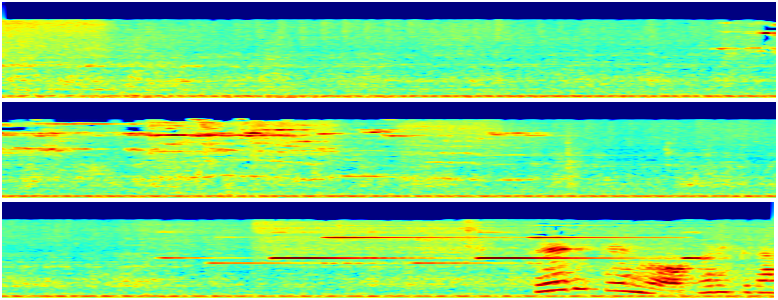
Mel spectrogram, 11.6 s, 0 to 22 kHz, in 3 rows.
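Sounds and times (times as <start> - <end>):
stationary local electric train humming and rumbling: 0.0 - 11.5
faint high-pitched whines and squeaks: 3.6 - 6.8, 8.5 - 11.5
speech: 10.4 - 11.5.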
